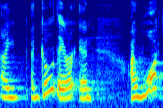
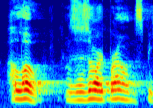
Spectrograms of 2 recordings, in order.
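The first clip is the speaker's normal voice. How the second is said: big, deep, loud baritone voice; 4 semitones lower, 10 dB louder than usual. Retelling how a coworker answered the phone mimicking Art Brown. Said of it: "he used to like to mimic Art Brown".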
